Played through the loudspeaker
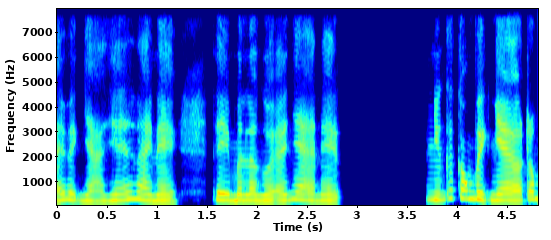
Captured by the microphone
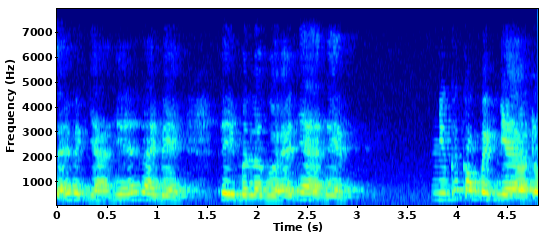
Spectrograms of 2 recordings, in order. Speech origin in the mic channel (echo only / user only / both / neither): echo only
